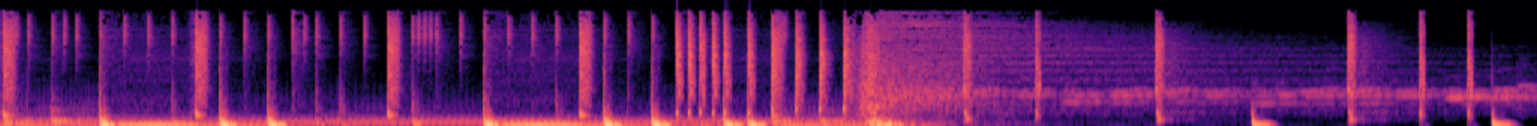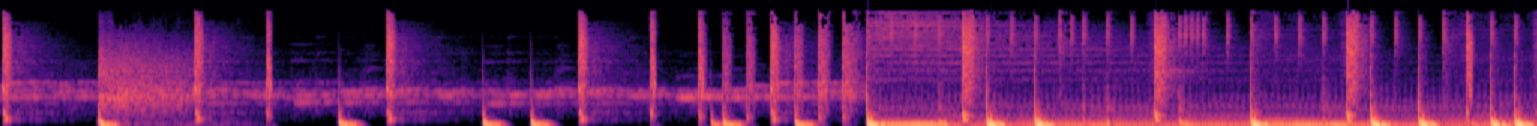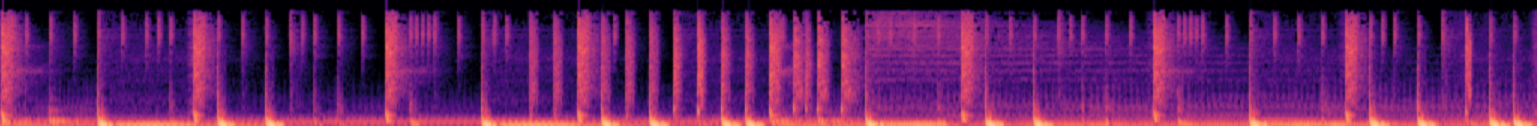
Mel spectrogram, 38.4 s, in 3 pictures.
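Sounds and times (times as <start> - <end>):
bass: 0.0 - 8.0, 20.0 - 38.4
drums: 0.0 - 11.6, 13.6 - 16.2, 18.6 - 38.4.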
